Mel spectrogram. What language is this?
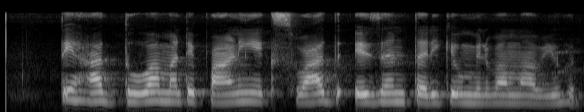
Gujarati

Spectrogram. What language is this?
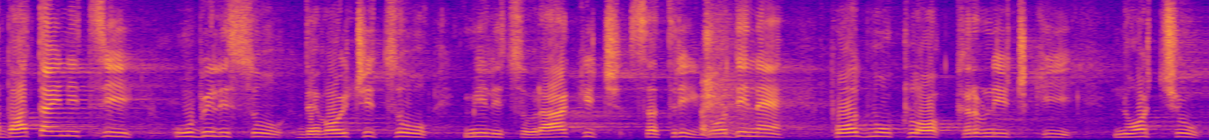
Serbian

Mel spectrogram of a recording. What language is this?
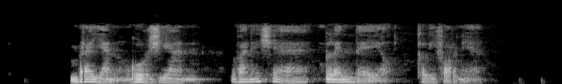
Catalan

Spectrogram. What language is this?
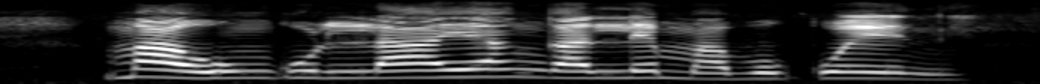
Tsonga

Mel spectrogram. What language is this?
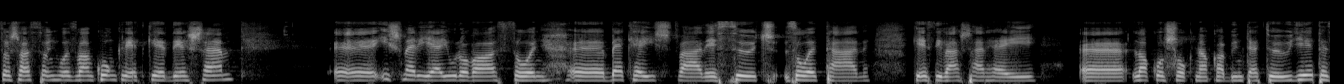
Hungarian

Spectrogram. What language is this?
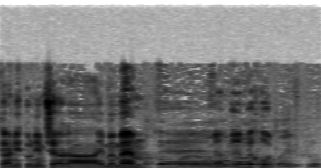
Hebrew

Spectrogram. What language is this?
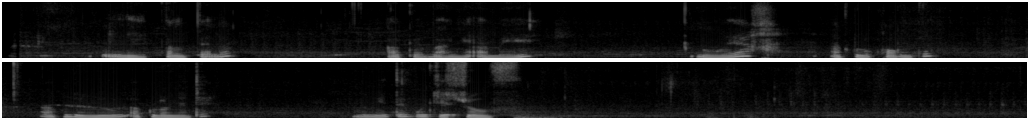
Wolof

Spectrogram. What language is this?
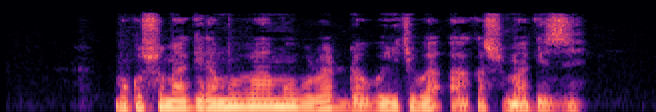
Ganda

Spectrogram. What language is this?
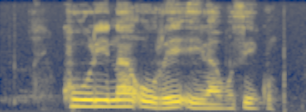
Venda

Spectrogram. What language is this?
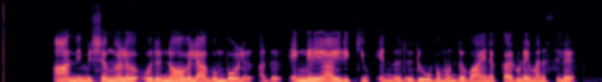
Malayalam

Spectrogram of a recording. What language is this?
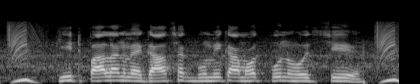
Maithili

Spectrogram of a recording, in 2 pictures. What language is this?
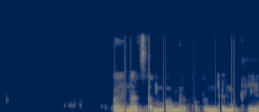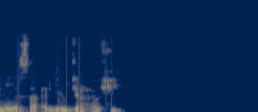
Hausa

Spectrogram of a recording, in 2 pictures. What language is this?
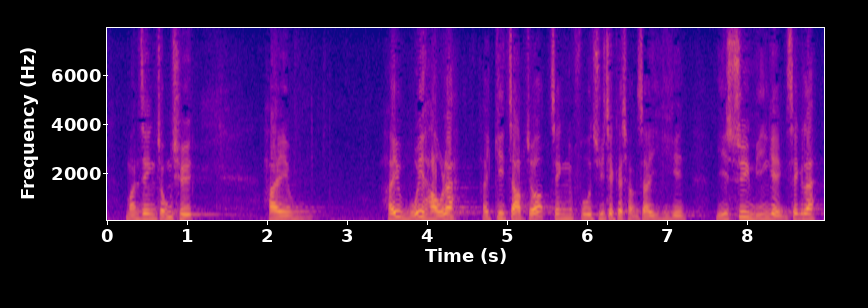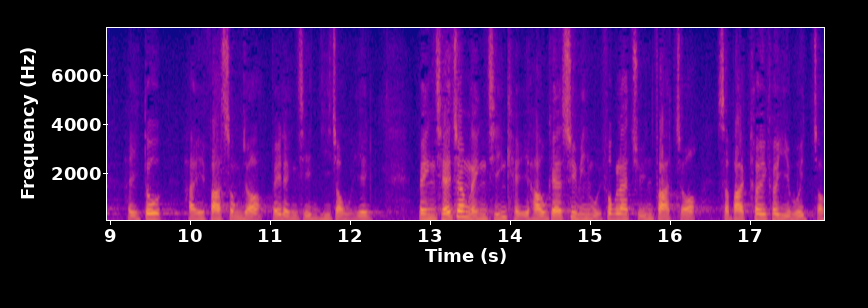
Cantonese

